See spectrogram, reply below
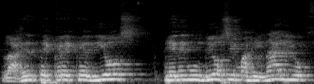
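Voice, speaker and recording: A man with a high voice delivers a sermon from the pulpit, colloquial and mocking as he acts out what others said. The church is echoey and the recording sounds dull and lo-fi. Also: fairly even intonation, a little slow. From Honduras. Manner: colloquial, mocking preacher who acts out quoted dialogue. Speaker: pastor. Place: church hall.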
